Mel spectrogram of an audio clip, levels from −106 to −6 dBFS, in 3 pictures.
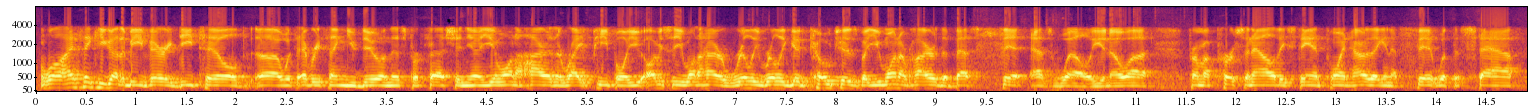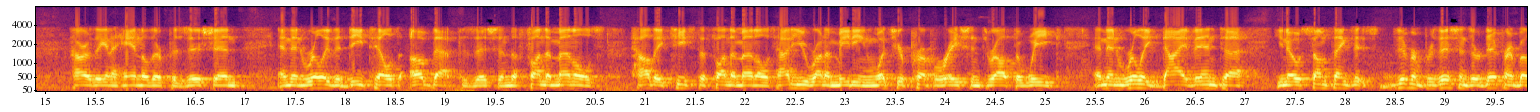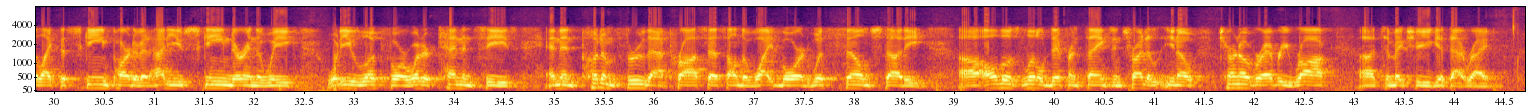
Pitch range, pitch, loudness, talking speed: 110-120 Hz, 110 Hz, -11 LUFS, 225 wpm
